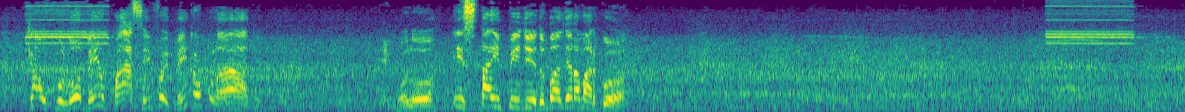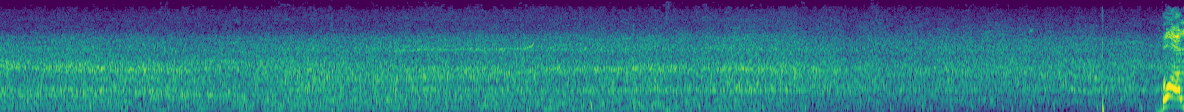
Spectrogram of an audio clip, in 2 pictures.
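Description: A stadium crowd murmurs steadily in a large open space.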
